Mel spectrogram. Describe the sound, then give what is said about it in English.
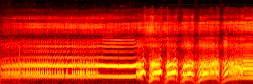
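Patrick Star, the cartoon starfish character from SpongeBob, screams: a loud, steady, high-pitched yell held for over a second, then breaking into a rapid series of wobbling, warbling cries that swoop up and down in pitch. “You are incorrect. That was Patrick Starr from SpongeBob.”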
